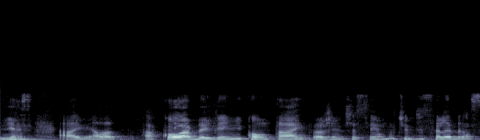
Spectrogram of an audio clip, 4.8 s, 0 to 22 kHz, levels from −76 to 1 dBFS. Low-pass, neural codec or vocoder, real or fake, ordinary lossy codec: 7.2 kHz; codec, 44.1 kHz, 3.4 kbps, Pupu-Codec; fake; none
